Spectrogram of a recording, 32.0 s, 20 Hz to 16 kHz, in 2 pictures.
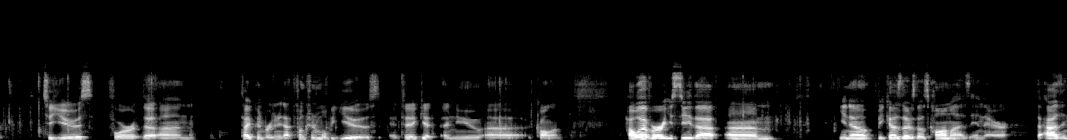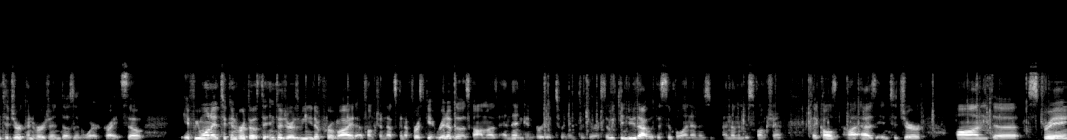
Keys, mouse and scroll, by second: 0.0-1.0 typing, 7.5 Return, 10.9-12.4 typing, 20.5 Up, 22.8 BackSpace, 24.1-32.0 typing.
